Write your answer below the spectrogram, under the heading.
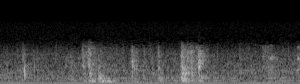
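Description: door being opened

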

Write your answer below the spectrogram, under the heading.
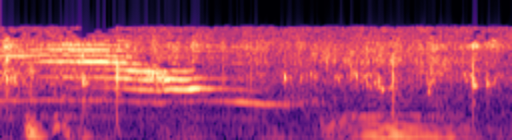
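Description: kitten meowing

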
